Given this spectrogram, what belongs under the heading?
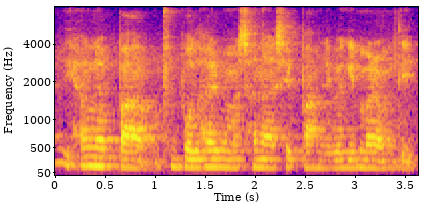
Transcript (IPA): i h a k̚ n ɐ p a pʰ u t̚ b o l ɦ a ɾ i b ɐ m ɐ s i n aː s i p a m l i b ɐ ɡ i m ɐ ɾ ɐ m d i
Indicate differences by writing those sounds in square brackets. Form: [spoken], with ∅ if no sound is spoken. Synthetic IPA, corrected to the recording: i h a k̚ n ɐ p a pʰ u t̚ b o l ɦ a ɾ i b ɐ m ɐ s [a] n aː s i p a m l i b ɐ ɡ i m ɐ ɾ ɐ m d i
